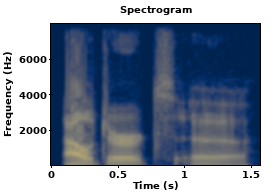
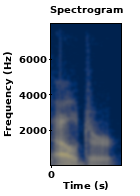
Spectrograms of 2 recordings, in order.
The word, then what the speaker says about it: Aldert: Aldert. That sounds like Albert, but it's Aldert, I think.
